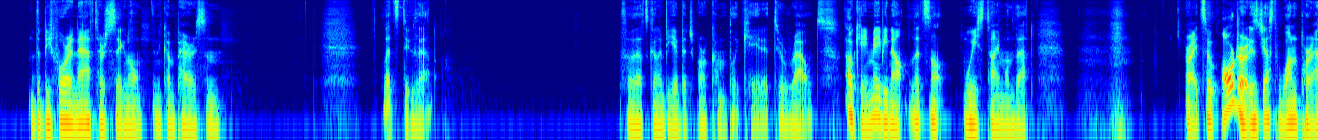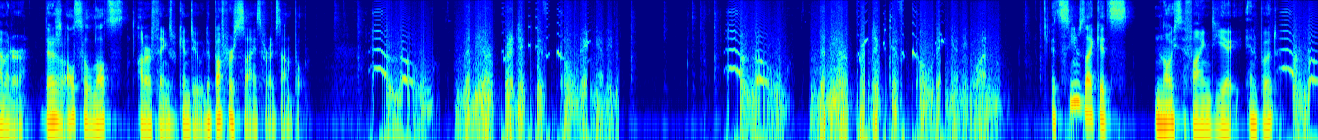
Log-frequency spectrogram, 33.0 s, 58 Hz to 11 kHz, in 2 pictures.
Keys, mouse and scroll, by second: 4.9 right click, 9.1 click, 12.3 click, 19.7-20.5 drag, 20.6 space, 24.1 space, 24.6 click, 25.1 space, 29.2 space, 29.7-30.3 drag, 30.5-31.6 drag, 32.0 space.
